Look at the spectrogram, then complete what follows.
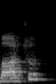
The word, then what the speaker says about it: Bartu: Yine savunmada Ersan ve özellikle Bartu'ydu yanılmıyorsam, tam olarak ismini yanlış telaffuz ettim. Evet, Bartu.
